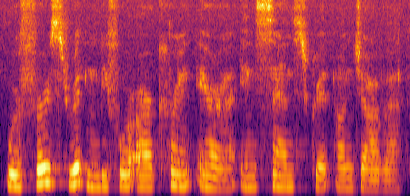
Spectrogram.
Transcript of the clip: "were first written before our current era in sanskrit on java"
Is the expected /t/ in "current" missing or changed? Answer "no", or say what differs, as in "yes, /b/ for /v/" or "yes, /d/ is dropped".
no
